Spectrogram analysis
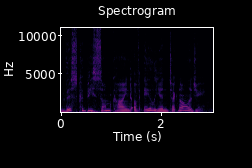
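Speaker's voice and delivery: ordinary delivery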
